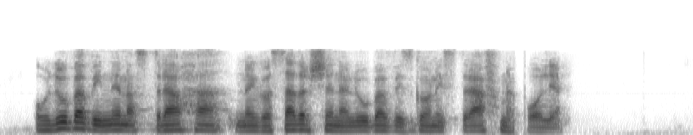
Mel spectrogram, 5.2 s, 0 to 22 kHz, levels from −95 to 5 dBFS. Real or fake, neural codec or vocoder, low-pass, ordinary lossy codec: fake; codec, 16 kHz, 0.5 kbps, X-Codec, HuBERT features, trained on LibriSpeech; 5.4 kHz; AAC, 48 kbps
